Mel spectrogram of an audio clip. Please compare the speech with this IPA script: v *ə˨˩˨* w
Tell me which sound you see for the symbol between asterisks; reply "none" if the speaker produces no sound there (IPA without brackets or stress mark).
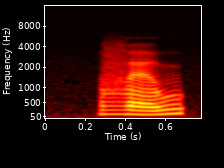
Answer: ə˨˩˦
